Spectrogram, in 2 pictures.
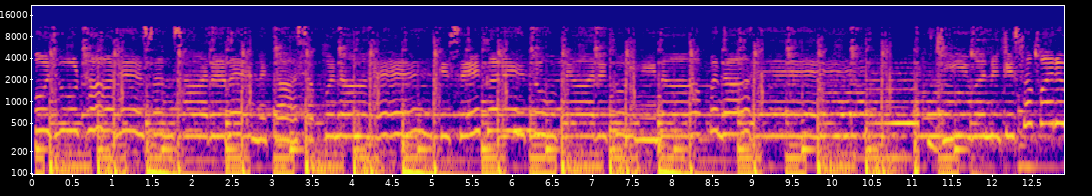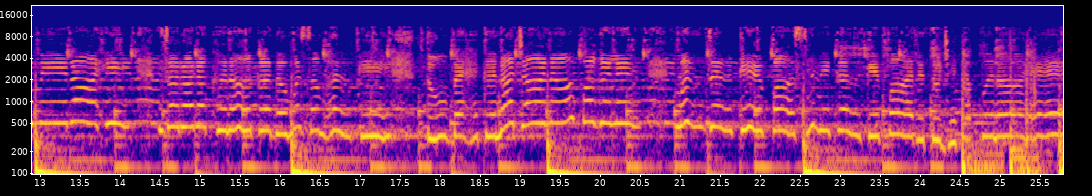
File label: Krishna Bhajan Hindi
